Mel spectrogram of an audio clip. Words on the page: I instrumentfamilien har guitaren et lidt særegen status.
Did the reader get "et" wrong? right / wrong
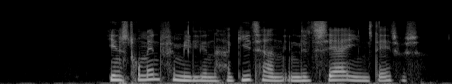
wrong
